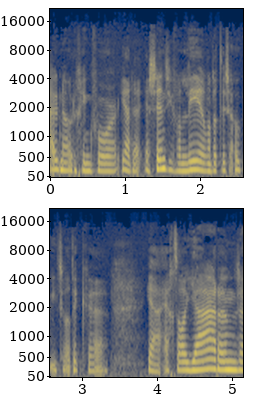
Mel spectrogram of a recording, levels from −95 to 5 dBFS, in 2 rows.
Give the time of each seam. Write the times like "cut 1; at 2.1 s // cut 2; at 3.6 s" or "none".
none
